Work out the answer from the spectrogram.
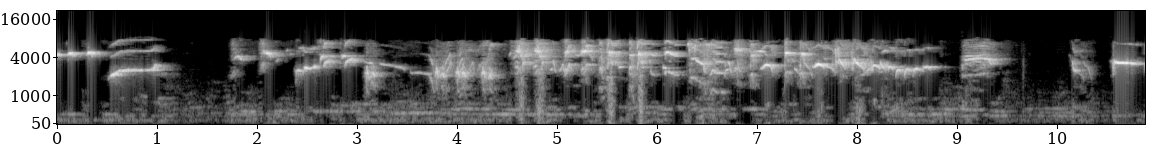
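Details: Oriental magpie-robin pouring out an aggressive master song: opening whistles, then a long dense stretch of loud chattering and rich warbled notes, ending in a few clear whistles after a pause.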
